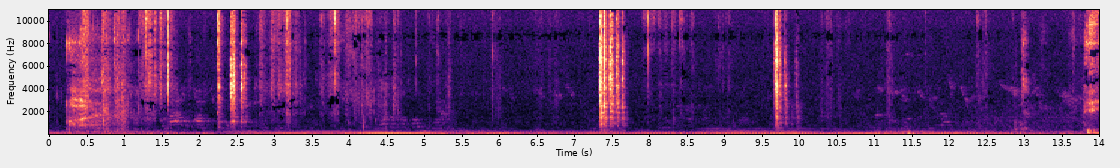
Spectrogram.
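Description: Duck chow being sprinkled by hand around a wire cage trap: scattered light ticks and two sharp clicks about halfway through, over a steady low hum.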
